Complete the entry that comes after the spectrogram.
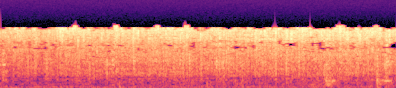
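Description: Turkey berries, shallots, garlic and curry leaves sizzling steadily as they fry in sesame oil in a kadai.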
